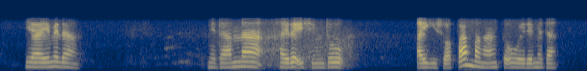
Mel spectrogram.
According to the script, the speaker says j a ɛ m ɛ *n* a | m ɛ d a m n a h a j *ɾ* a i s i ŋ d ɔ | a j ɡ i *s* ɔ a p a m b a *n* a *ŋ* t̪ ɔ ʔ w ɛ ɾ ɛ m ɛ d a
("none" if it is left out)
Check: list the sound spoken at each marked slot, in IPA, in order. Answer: d, ɾ, s, ŋ, ŋ

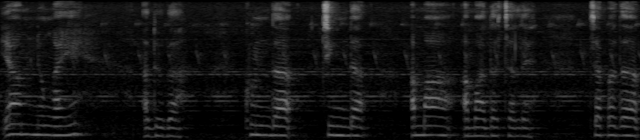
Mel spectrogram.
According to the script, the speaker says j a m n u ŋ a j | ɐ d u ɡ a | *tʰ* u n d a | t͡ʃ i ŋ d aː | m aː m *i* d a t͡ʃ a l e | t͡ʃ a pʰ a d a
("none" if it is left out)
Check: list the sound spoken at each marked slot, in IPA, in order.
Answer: kʰ, a

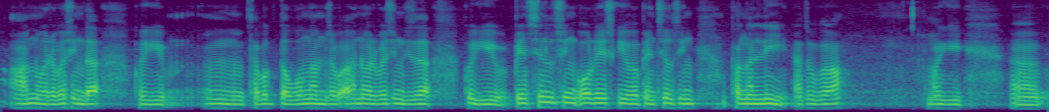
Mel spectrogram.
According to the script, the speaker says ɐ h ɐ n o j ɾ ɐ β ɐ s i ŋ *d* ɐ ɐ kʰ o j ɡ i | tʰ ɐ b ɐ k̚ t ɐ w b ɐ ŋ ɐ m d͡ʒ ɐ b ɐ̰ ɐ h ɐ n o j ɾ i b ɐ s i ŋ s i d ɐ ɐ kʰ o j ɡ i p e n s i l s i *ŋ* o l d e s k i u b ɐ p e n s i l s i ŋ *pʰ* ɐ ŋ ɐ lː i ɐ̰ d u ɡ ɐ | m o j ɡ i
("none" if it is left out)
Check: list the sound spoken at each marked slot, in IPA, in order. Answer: d, ŋ, pʰ

